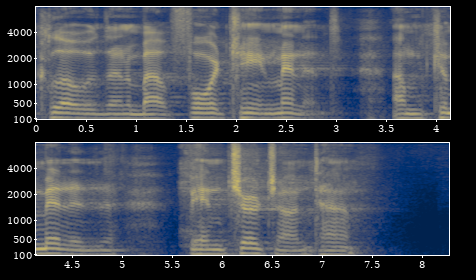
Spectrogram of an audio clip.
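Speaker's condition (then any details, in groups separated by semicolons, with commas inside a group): ALS; choked seriously on saliva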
